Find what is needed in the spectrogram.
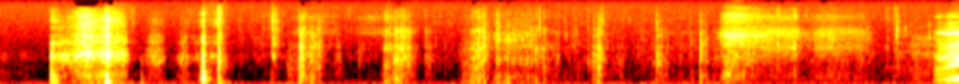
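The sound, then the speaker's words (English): Mini gingerbread cookies are bitten and chewed: a few sharp crunches early on give way to softer, repeated chewing and crumbling, fairly quiet, with no talk. “Let's try the mini gingerbread people because they look delicious.”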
